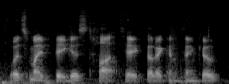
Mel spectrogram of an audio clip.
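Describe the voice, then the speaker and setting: A young man with a deep, bright voice talks his way through a game stream. He muses aloud in a chatty, mock-dramatic way. Soft game music plays underneath. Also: flat delivery, brisk. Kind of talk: casual gameplay chat.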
